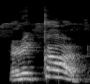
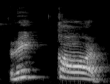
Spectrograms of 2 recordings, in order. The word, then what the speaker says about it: record: Record. Record. Project. Project. Same words. When we are stressing on the first syllable, it is a noun. When we are stressing on the second syllable, it is a verb.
